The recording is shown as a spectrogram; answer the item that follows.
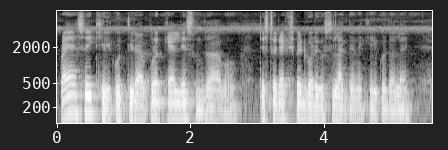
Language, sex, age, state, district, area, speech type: Nepali, male, 18-30, West Bengal, Kalimpong, rural, spontaneous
